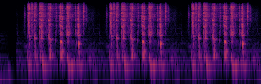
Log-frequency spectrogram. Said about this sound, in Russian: Итак, правильный ответ на вопрос – грецкие орехи и перец. Именно их использовали для создания звуков разлетающихся костей. Просто послушайте, как это звучит.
